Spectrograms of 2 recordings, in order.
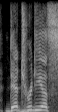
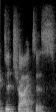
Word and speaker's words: Detritus: album uh and uh forgive me if i pronounce this wrong but uh dead tridius uh city i believe that's how it's pronounced do i totally butcher in that no no no that's pretty close i think i i say detritus that's way cooler than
